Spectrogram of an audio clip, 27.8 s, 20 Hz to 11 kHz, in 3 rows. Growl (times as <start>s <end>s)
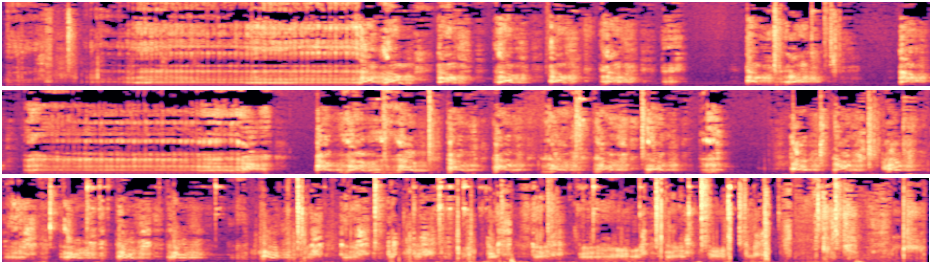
0.0s 3.8s, 9.5s 12.1s, 18.5s 18.9s, 20.8s 25.8s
